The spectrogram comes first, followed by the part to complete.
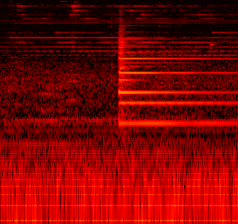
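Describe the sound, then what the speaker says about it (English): A single dinner bell in the video game Pyre gives one bright, clear strike that rings on with a long decaying tone over a low background rumble. "Ring the dinner bell."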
